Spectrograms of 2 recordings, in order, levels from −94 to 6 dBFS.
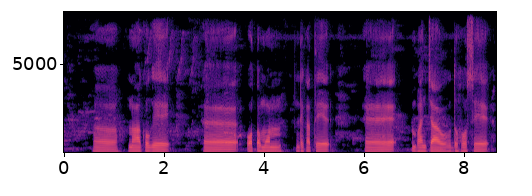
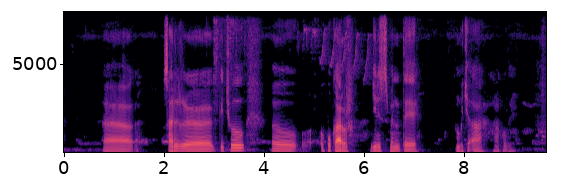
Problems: constant background noise, background conversations at intervals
